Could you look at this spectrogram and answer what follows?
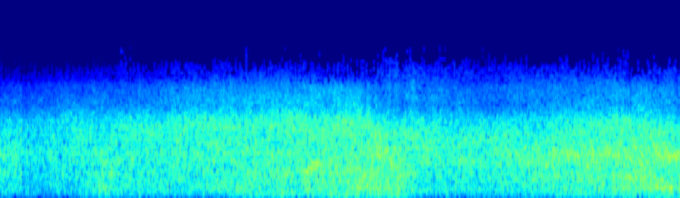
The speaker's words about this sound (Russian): Давайте посмотрим, как мы были в Монголии. Смотри, едет машинка.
